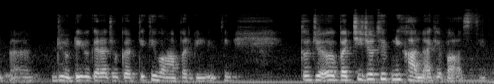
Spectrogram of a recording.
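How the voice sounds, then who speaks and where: A woman's voice: fairly low pitch, a little hiss or hum. A woman, telling a victim's account and appealing urgently to viewers. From Pakistan. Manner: emotional, urgent, indignant. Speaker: activist relaying a victim's account.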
